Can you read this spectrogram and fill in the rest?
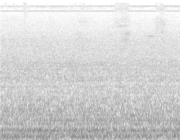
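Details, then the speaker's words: Cooling fans on a charging car's battery heat-exchanger radiator, run by the air-conditioning system while charging: quiet, steady whir with a faint constant hum, no pulsing or scraping; normal operation. "it's got its got a radiator on it right for that for the for the eight aircon and it's got an electric fan on so the fans have fired up on the on the heat exchanger"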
